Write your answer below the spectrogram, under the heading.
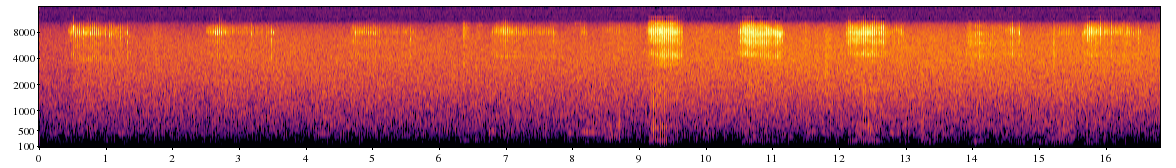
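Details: Domestic cat purring, recorded in December 2022; soft, steady hiss-like purr rising and falling in breathy cycles roughly every one to two seconds, with a few louder bursts midway and no other sounds.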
